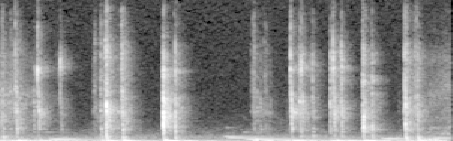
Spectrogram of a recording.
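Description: Typing on a non-Mac computer keyboard plugged into a Mac: close, irregular plastic key clicks in quick bursts with short pauses, one louder keystroke near the middle, and no talking.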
